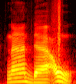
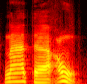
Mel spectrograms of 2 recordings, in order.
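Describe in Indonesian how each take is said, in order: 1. Huruf d membawa vokal terbuka yang penuh. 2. Huruf d membawa vokal terbuka yang penuh.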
